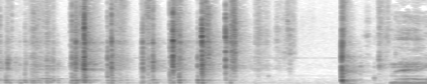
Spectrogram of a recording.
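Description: Light, irregular plastic clicks and taps from handling a plastic powder tub and its lid, then one sharper click a little before the end.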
